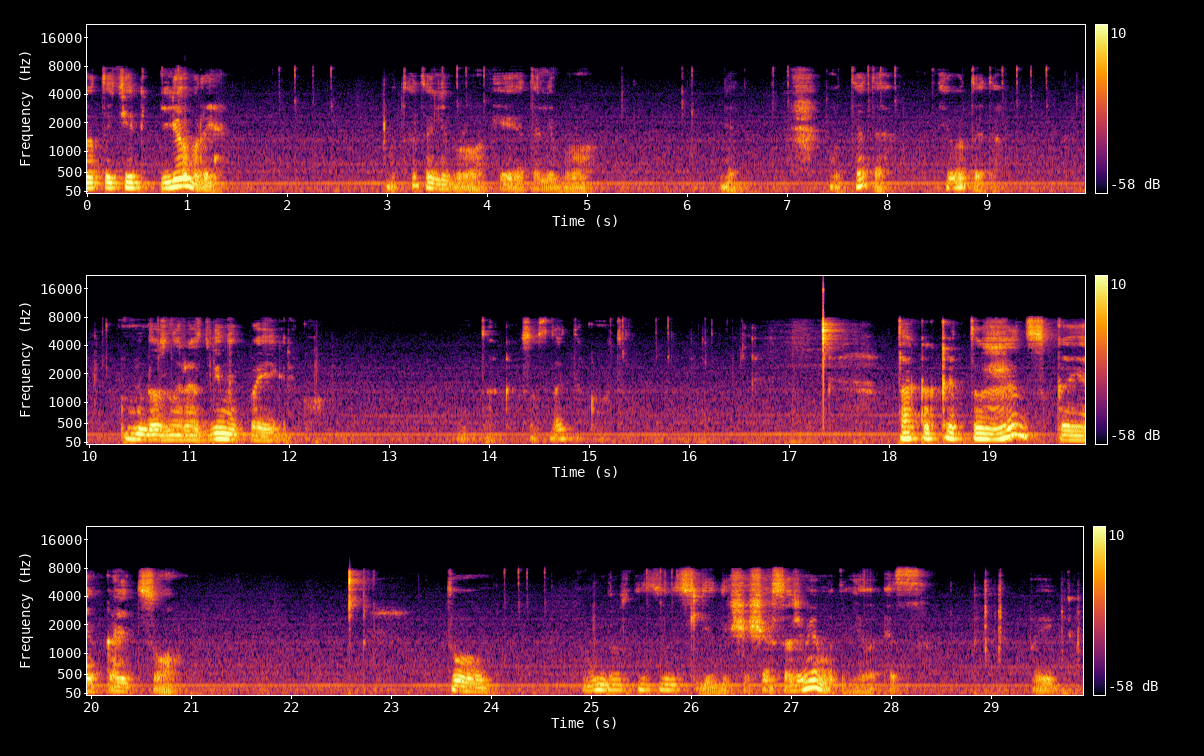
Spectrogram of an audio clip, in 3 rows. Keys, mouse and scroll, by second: 0.7 click, 1.9 click, 2.2 click, 3.6 shift+click, 3.8 shift+click, 5.3-6.9 middle drag, 6.9 click, 7.6 shift+click, 7.9 shift+click, 9.1 shift+click, 9.4 shift+click, 10.2-11.2 middle drag, 11.2 s, 15.6 click, 16.1-19.2 middle drag, 24.1 click, 24.4 click, 25.5 shift+click, 25.8 shift+click, 29.0 s.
